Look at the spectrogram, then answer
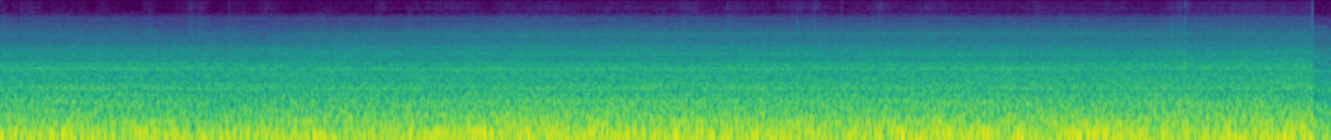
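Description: Steady low rumble of road and engine noise from inside a moving car on a highway in southern Utah, continuous and even throughout, with no talking.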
